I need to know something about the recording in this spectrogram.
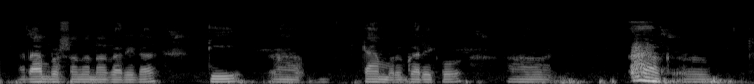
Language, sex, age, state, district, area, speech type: Nepali, male, 18-30, West Bengal, Kalimpong, rural, spontaneous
